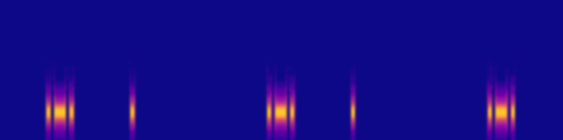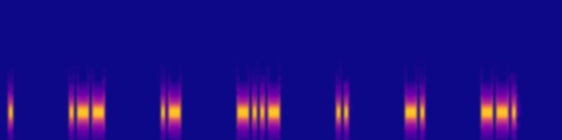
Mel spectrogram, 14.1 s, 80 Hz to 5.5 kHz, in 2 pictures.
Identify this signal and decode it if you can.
Morse code, heard as a keyed tone, about 25 wpm, spaced as for 10 wpm, 600 Hz. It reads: RE RE REWAXING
